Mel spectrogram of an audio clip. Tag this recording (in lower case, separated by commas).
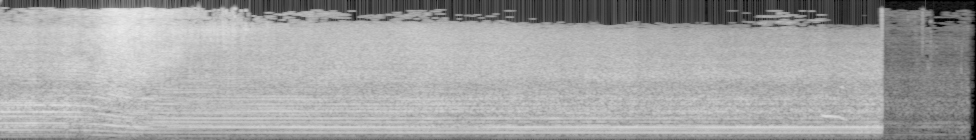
motorboat, water vehicle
